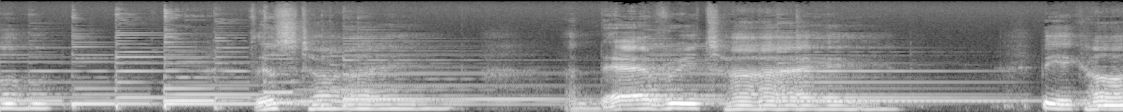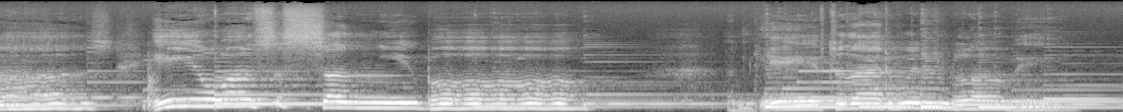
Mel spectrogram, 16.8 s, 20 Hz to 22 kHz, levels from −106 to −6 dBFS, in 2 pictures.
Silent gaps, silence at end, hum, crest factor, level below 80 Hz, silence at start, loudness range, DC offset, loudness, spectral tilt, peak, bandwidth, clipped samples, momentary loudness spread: none; 0 s; none; 12 dB; -52 dBFS; 0 s; 5 LU; under 0.1%; -13 LUFS; -5.5 dB/octave; 0 dBFS; over 20 kHz; under 0.1%; 16 LU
